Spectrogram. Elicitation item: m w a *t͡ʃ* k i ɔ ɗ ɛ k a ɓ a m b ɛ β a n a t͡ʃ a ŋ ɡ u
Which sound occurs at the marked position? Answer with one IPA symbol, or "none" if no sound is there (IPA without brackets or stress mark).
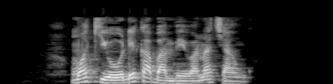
none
